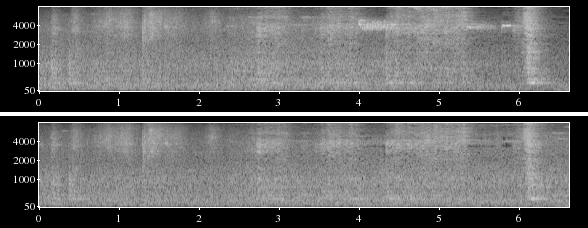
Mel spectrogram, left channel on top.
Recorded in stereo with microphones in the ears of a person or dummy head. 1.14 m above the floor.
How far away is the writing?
About 3 m.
